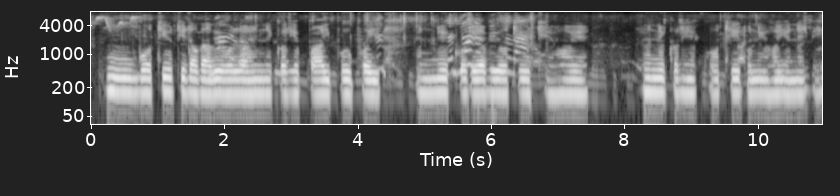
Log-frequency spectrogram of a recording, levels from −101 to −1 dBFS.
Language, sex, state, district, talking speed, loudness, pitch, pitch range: Bajjika, male, Bihar, Vaishali, 140 wpm, -16 LUFS, 150 Hz, 145-155 Hz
